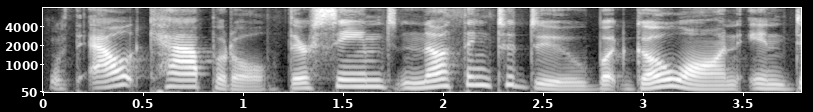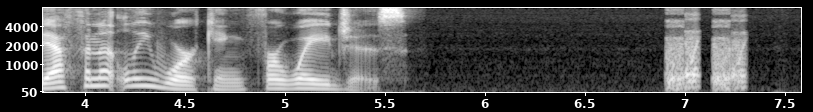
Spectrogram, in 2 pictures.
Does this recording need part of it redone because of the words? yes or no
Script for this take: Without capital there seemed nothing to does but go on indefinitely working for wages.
yes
